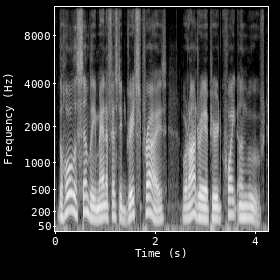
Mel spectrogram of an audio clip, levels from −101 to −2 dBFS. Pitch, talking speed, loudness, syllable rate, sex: 145 Hz, 155 wpm, -16 LUFS, 6.5 syllables/s, male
